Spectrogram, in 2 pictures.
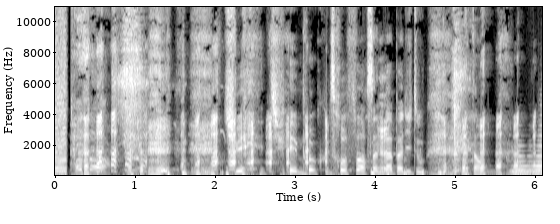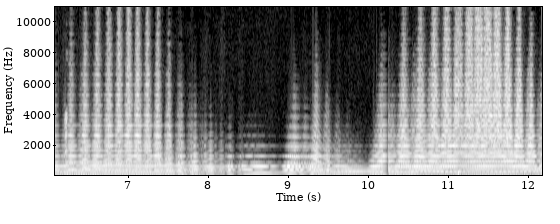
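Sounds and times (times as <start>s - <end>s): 
laughter: 0.2s - 6.5s
speech: 0.3s - 7.0s
Korg Minilogue analog synthesizer pad chords with fluttering pulse: 5.5s - 12.1s.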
